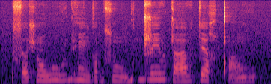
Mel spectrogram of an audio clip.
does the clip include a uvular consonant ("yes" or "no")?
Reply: yes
